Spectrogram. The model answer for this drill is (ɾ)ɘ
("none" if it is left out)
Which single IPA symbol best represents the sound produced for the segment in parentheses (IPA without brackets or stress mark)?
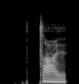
tˤ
